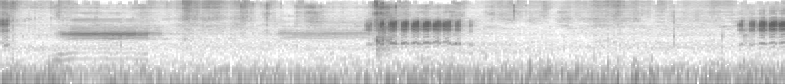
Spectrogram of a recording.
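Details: Little Wiltshire Self shedding lambs from a small New Zealand flock call in the background: a few high wavering bleats, the first two near the start, then a louder harsher one and another at the end, over steady low rumbling noise.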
